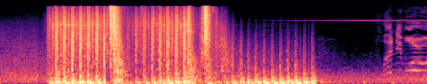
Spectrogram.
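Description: Machine guns fire in loud rapid bursts.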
